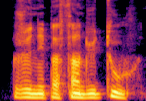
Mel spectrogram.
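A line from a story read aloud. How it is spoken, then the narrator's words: Sad. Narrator (French): dit tristement Georgie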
